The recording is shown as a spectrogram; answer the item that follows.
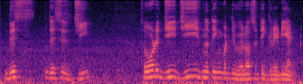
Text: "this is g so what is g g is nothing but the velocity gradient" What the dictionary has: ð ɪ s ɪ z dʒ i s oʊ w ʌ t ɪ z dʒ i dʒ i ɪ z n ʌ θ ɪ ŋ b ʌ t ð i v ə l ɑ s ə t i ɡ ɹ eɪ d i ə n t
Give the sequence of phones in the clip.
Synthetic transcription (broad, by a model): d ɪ s ɪ z dʒ i s oʊ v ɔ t ɪ z dʒ i dʒ i ɪ z n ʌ t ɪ ŋ b ʌ t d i v ə l ɑ s ə t i ɡ ɹ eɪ d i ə n t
